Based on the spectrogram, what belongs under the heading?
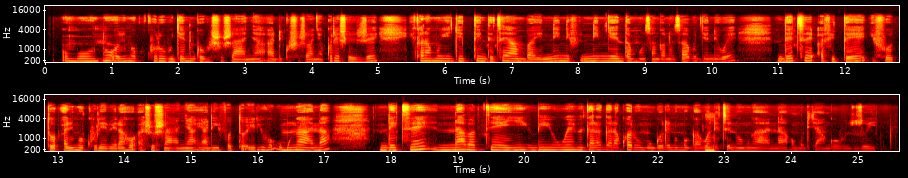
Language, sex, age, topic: Kinyarwanda, female, 18-24, education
